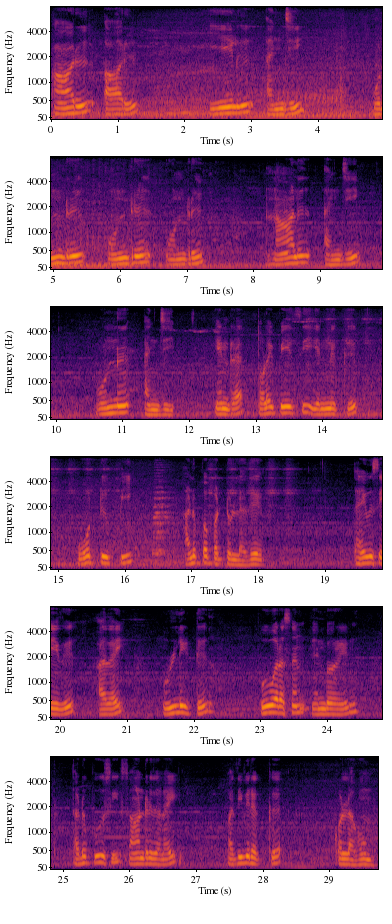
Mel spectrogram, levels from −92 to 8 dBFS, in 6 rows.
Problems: background sounds at intervals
